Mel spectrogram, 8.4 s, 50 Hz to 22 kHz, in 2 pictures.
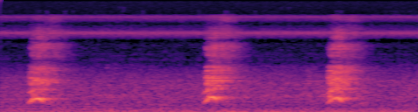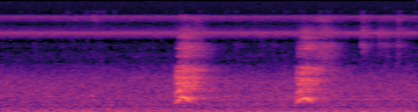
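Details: Dog barking in the evening, 21 November 2023 at 7:06 pm; five short, sharp barks at uneven intervals of one to two seconds over a low background hum.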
